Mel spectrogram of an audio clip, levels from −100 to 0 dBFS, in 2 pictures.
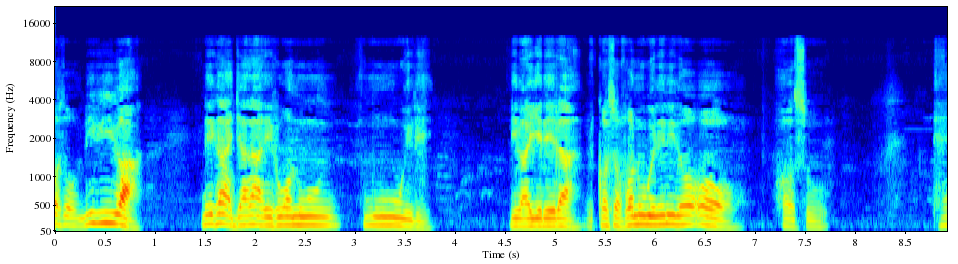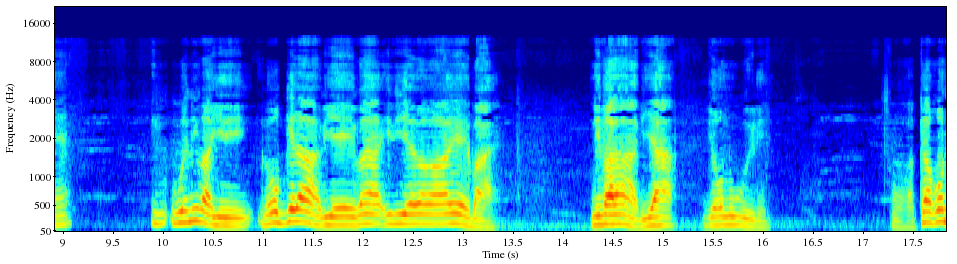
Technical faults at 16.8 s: HE-AAC compression

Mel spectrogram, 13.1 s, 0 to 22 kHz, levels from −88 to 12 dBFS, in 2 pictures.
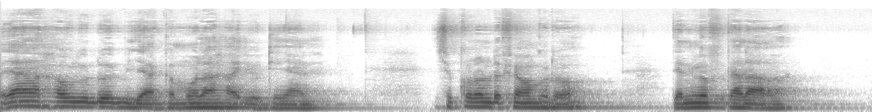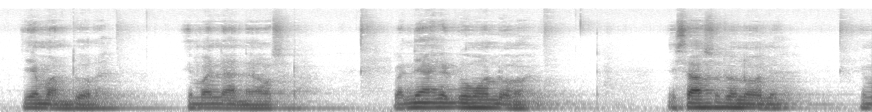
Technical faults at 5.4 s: none

